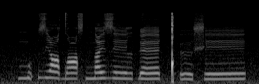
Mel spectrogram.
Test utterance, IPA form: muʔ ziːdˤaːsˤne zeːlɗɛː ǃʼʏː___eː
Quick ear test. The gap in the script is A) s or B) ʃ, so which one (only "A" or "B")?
B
